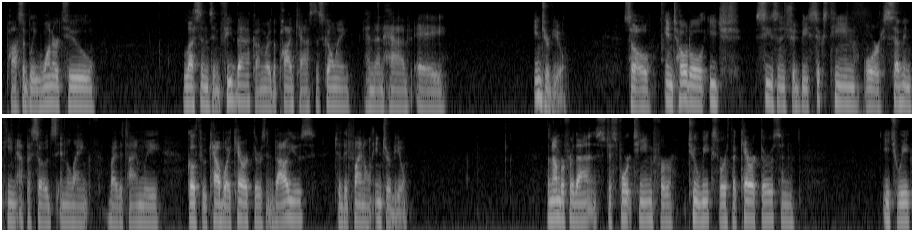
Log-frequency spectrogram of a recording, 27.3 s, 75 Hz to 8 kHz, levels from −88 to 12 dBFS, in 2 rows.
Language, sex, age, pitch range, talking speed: English, male, 30-49, 105-120 Hz, 135 wpm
